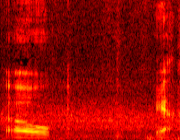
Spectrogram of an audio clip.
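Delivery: talking around a mouthguard; words muffled by a mouthguard; wearing a mouthguard. Real, not acted. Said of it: "I still have my mouth guard in".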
